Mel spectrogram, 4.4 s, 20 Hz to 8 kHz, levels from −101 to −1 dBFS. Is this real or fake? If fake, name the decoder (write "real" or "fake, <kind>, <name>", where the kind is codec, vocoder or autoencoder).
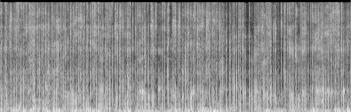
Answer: fake, codec, SNAC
